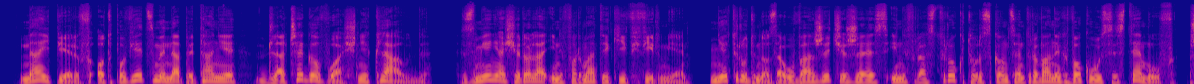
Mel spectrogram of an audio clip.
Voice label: male polish voice over talent narrative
